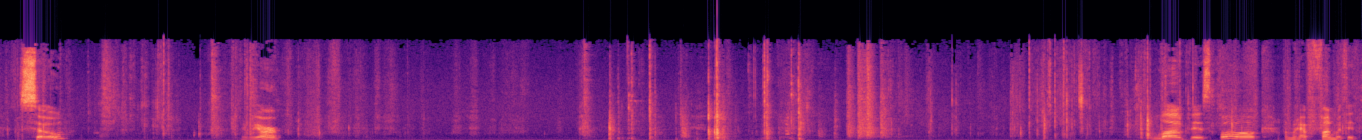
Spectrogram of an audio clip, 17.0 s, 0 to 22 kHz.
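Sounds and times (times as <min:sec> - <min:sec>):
paper being handled: 0:12.6 - 0:17.0.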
